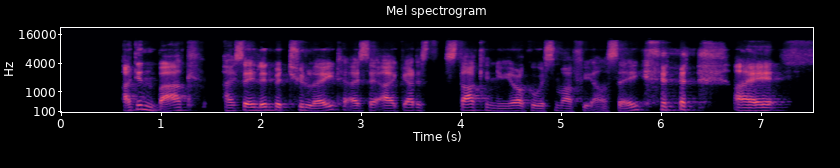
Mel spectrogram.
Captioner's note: laughs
